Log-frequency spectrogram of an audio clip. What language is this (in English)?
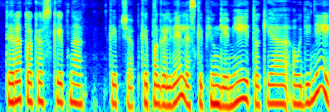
Lithuanian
